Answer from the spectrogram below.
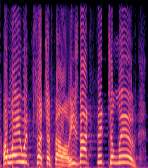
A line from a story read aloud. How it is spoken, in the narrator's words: They yelled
